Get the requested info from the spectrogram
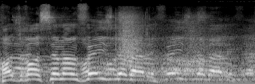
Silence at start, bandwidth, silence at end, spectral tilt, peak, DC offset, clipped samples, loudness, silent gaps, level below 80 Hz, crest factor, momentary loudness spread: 0 s; 18.5 kHz; 0 s; -4 dB/octave; 0 dBFS; under 0.1%; under 0.1%; -12 LUFS; none; -40 dBFS; 12 dB; 4 LU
